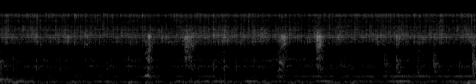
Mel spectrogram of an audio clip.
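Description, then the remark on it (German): A steady hiss of running water from a tap, with a few sharp squeaky clicks of the handle being turned as the tap is turned off, fairly quiet, no voices. “Und hier einfach mal wieder den Wasserhahn aus.”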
